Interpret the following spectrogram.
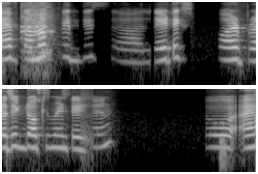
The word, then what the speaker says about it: LaTeX: Latex is pronounced as latex. Okay, it's not latex. It is latex. At last, C will come.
